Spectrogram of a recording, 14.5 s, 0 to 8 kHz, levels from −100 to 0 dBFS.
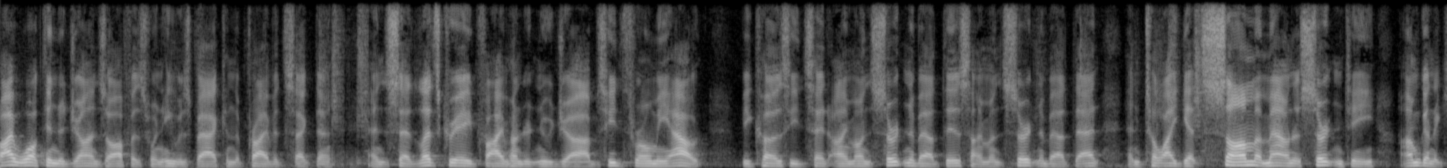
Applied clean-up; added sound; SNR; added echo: neural separator model SepFormer DNS4.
